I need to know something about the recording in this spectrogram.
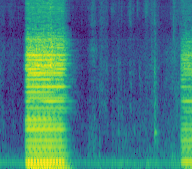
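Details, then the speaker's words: Newly built Deluxe Reverb amp at first power-up, not yet biased: a loud steady buzz with a strong low hum at switch-on, cutting out then returning; wrong resistor values in the pilot-light heater circuit. "do it backwards that doesn't sound good yeah crazy noisy something's wrong"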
